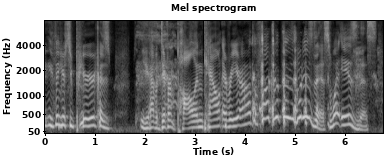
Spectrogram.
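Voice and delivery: mock outrage at the whole idea; incredulous. Incredulous rant.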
